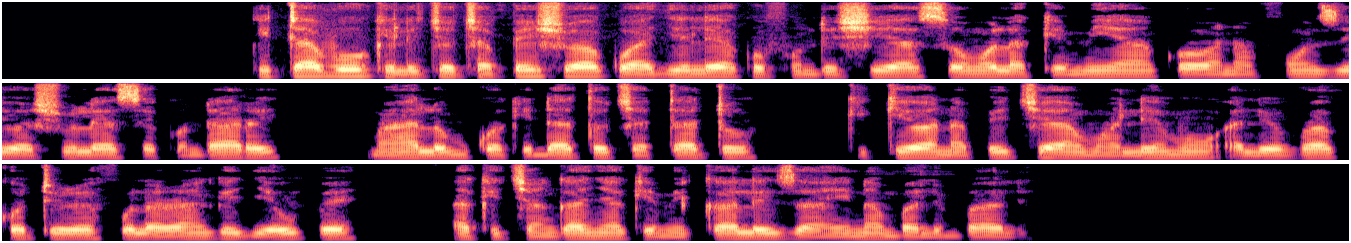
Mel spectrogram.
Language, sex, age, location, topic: Swahili, male, 25-35, Dar es Salaam, education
